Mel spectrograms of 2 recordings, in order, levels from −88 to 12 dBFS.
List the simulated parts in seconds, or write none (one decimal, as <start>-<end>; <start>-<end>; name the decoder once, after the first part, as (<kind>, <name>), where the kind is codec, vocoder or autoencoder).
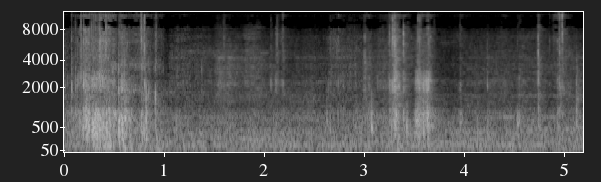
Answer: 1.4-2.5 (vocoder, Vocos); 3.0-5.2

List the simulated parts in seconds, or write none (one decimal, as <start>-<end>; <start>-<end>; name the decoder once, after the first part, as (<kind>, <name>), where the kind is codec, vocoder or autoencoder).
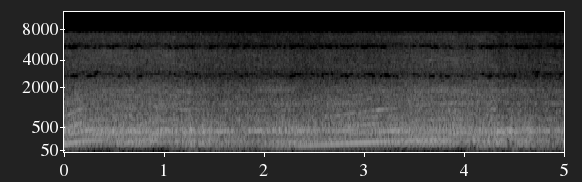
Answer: 0.4-2.3 (vocoder, Vocos); 3.3-5.0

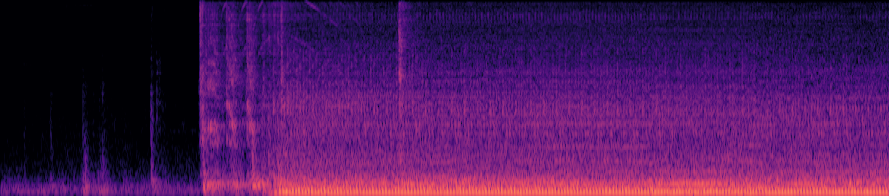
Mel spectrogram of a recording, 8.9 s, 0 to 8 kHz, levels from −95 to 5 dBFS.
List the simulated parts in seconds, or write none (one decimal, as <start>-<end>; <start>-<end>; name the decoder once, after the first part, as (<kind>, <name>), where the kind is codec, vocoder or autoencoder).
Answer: 0.6-3.6 (vocoder, Vocos); 5.2-6.1; 6.5-7.5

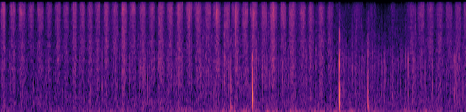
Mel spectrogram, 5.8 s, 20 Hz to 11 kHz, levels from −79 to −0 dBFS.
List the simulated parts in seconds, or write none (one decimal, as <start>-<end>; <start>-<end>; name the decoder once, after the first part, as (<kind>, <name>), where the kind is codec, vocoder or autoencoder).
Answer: 2.3-3.0 (vocoder, Vocos)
